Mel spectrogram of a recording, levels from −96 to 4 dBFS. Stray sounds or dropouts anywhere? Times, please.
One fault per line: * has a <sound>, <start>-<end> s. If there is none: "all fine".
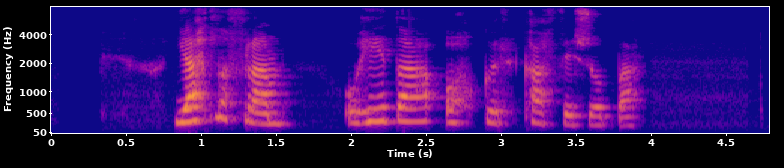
all fine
